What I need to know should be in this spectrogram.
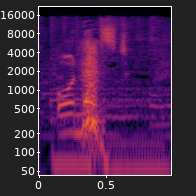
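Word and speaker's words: honest: Number 2, अगर किसी word में ओ से पहले एच आए तो उसमें एच साइलेंट रहता है, जैसे कि ऑनर, आवर, ऑनेस्ट।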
